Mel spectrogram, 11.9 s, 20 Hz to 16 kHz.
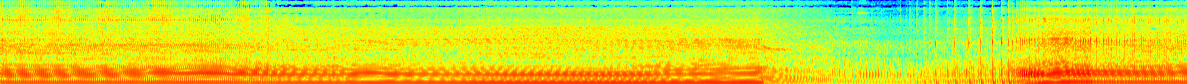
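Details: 070 clone chainsaw with 42-inch solid bar and chain, first use, cutting white oak firewood: strong steady two-stroke howl holds pitch through the cut, then drops and revs back up cleanly; well-running saw.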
